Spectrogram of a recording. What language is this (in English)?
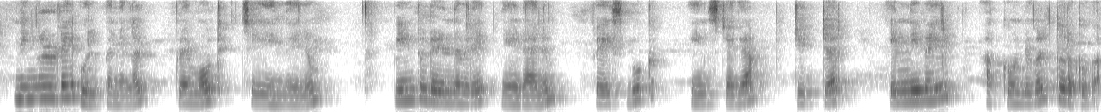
Malayalam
